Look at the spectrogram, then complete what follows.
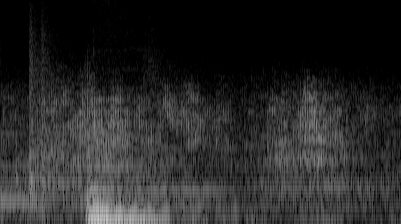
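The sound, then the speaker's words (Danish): A seaplane's propeller engine, from a seaplane carried aboard an oceanographic research ship, drones steadily, a buzzing hum that swells briefly early on and then holds at moderate loudness with a breathy rushing layer, no voices present. “Med et skib, havforskningsskib, med en helikopter på, og en vandflyve.”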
